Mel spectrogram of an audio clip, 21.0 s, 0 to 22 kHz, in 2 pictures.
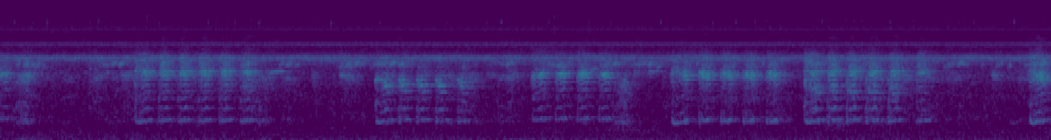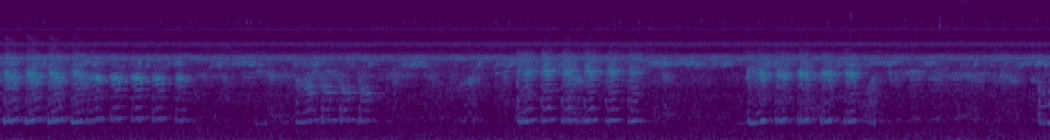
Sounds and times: Frogs sound 0:00.0 - 0:21.0

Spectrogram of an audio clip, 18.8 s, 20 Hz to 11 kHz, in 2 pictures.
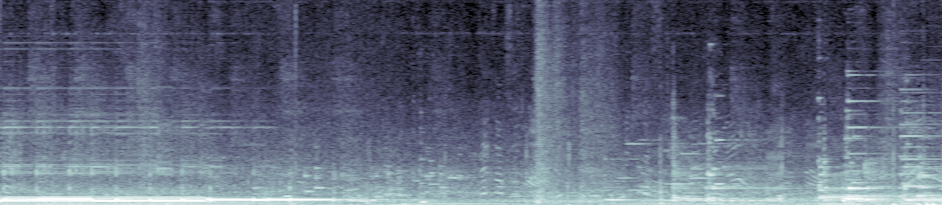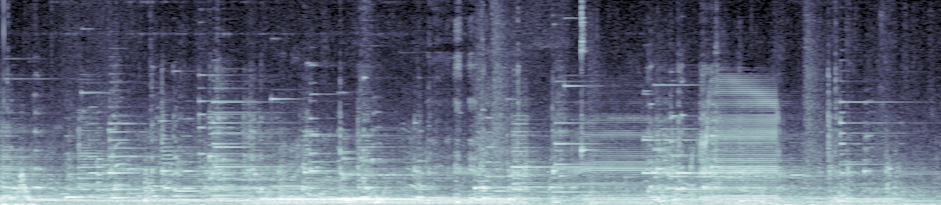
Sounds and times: Klangstäbe-Installation 0:05.2 - 0:18.8

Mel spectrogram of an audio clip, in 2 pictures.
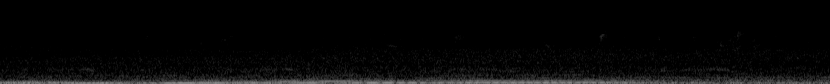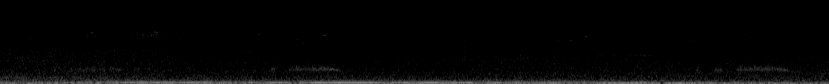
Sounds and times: birds 0:13.9 - 0:16.5

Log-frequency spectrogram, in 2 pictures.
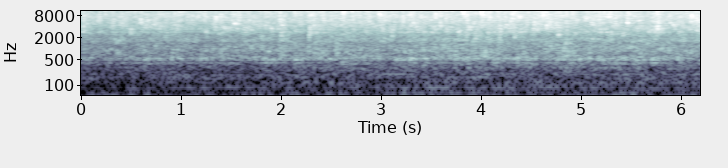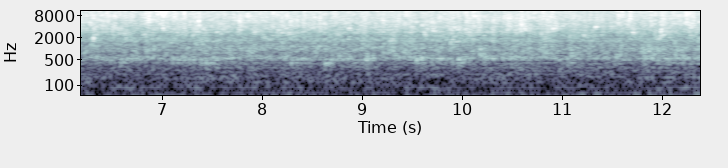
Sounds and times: Water oozes from the walls everywhere and fall in tubes 0:00.0 - 0:12.3

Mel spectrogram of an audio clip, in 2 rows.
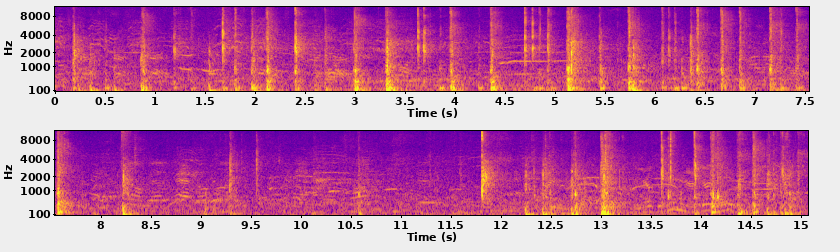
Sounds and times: Tap dancing in the park 0:00.0 - 0:10.8
Tap dancing in the park 0:11.6 - 0:15.0

